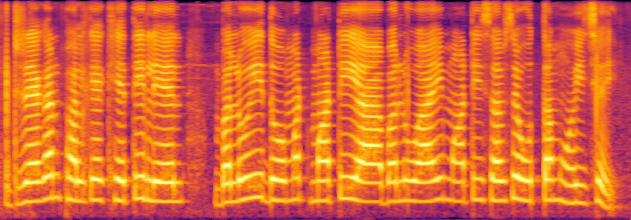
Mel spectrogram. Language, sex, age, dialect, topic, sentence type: Magahi, female, 18-24, Western, agriculture, statement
